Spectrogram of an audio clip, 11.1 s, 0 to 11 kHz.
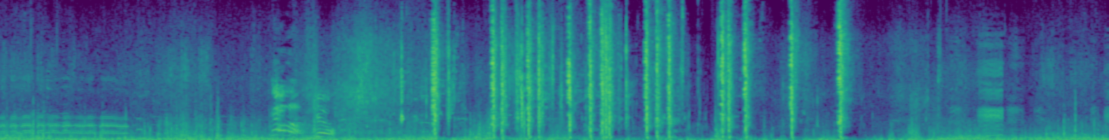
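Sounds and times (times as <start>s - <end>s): wind rumbling on microphone: 0.0s - 11.0s
shotgun blasts: 4.4s - 8.6s.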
